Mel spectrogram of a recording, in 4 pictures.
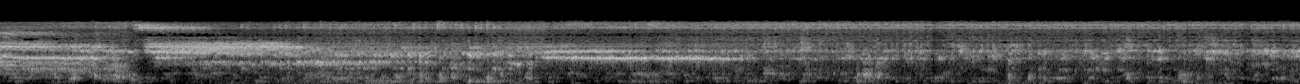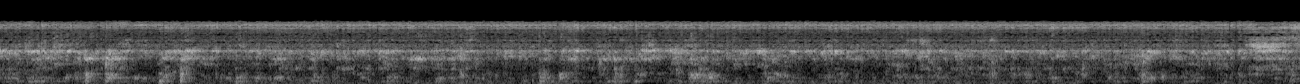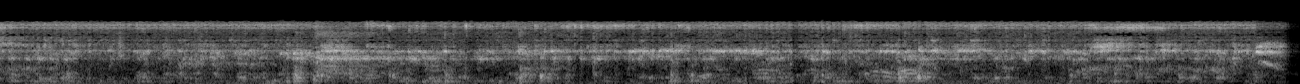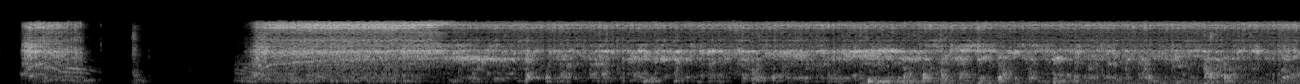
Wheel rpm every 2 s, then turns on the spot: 160, 160, 160, 160, 160, 160, 160, 160, 160, 160, 160, 160, 160, 160, 160, 160, 160, 160, 160, 60, 20, 150, 160, 160, 160, 160.
none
